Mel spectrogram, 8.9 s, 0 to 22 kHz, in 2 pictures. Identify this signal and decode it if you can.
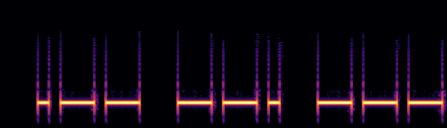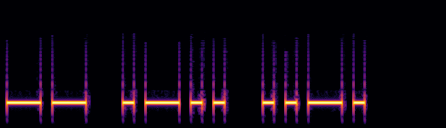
Morse code, heard as a keyed tone, about 10 wpm, 800 Hz. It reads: WG0LF
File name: LEZIONI / 7 GF9Z / 7 GF 10wpm 2514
